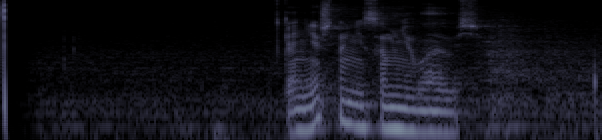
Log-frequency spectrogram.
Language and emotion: Russian, neutral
